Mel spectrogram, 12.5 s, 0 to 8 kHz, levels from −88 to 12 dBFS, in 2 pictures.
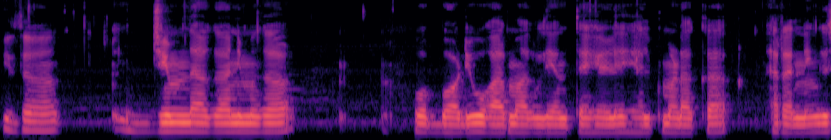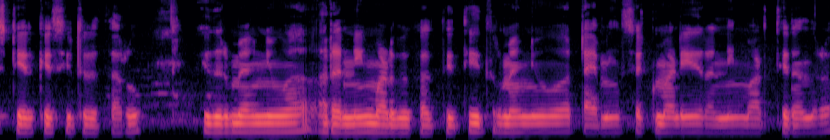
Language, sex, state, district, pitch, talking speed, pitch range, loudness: Kannada, male, Karnataka, Belgaum, 125 Hz, 145 wpm, 120-135 Hz, -29 LUFS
